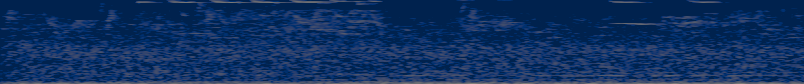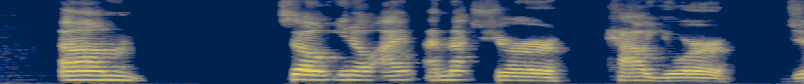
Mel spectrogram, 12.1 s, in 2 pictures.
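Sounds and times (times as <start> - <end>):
high bird chirps: 0.0 - 6.2
faint hiss: 0.0 - 7.0.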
